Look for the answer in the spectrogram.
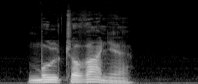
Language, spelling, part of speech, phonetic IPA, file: Polish, mulczowanie, noun, [ˌmult͡ʃɔˈvãɲɛ], Pl-mulczowanie.ogg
